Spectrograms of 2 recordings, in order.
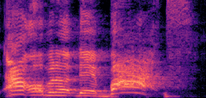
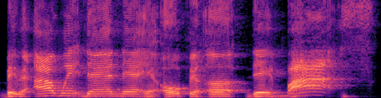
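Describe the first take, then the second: First: Louder, higher, shouted repeat. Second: Said in the usual way. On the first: Real, not acted. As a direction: shout it the second time.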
